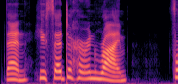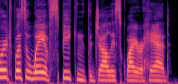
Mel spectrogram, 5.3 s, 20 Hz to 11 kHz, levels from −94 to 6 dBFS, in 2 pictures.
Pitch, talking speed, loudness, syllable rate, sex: 215 Hz, 200 wpm, -19 LUFS, 2.5 syllables/s, female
